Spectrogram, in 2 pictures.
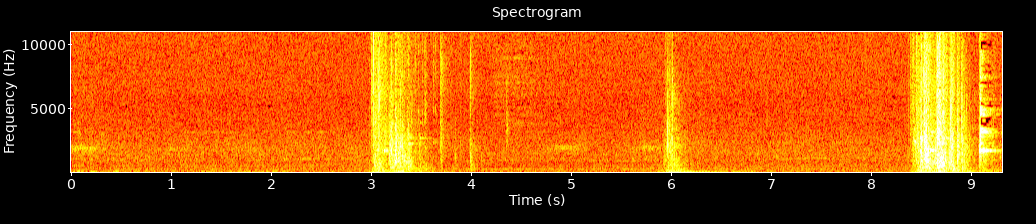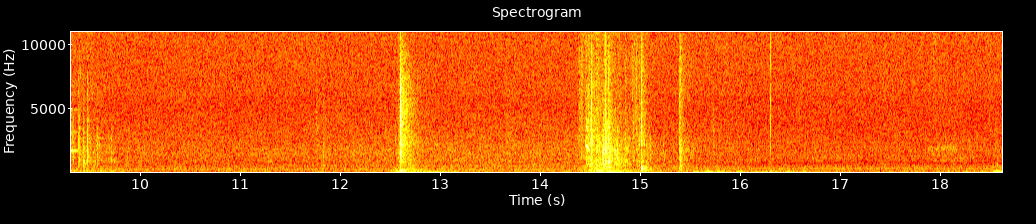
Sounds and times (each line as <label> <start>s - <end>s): Fridge - Open and Close 3.0s - 4.2s
Fridge - Open and Close 5.7s - 6.5s
Fridge - Open and Close 8.4s - 10.0s
Fridge - Open and Close 12.5s - 13.2s
Fridge - Open and Close 14.4s - 15.7s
